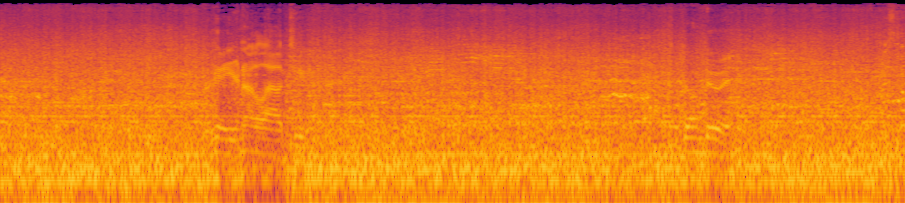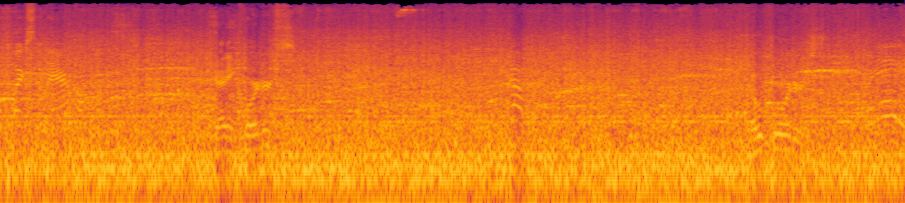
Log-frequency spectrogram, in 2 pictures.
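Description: Steady mechanical drone of the electric air blowers that keep inflatable bounce houses up, with children's voices and shouts scattered over it.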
